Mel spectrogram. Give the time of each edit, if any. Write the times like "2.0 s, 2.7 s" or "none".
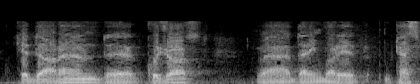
none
